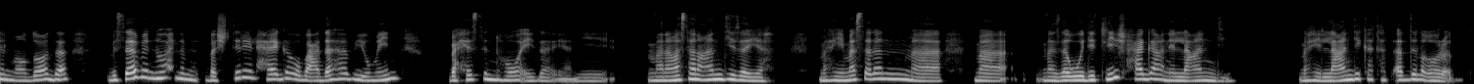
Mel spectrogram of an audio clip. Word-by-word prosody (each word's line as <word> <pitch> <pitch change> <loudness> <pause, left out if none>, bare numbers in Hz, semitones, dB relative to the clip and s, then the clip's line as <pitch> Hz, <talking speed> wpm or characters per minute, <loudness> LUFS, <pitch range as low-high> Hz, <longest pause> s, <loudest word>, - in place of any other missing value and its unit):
الموضوع 205 0 0
ده 225 +2 +1 0.4
بسبب 260 - +3
إن 280 -4 +2
هو 285 - +5
إحنا 245 -9 0
باشتري 280 - -3
الحاجة 245 -2 -1
وبعدها 200 +3 0
بيومين 220 +3 0 0.5
باحس 220 +5 -2
إن 225 -3 +4
هو 195 0 -1
إيه 170 -2 -5
ده؟! 170 -1 -6
يعني 155 - -9 0.3
ما 180 0 0
أنا 185 - +1
مثلًا 210 +5 +4
عندي 230 +1 +4
زيها، 170 -5 0 0.5
ما 180 +1 -1
هي 185 -1 +1
مثلًا 235 +6 +1
ما 195 -11 +1 0.3
ما 170 +2 -2 0.3
ما 180 -4 -2
زودت 195 +3 +3
ليش 300 +6 +3
حاجة 240 0 +1
عن 210 -6 0
اللي 175 -1 +1
عندي، 170 -2 -2 0.7
ما 175 +1 -2
هي 185 - 0
اللي 170 0 0
عندي 215 +8 +4
كانت 220 -3 -7
هتأدي 205 +2 0
الغرض. 175 -3 -1
200 Hz, 165 wpm, -24 LUFS, 180-235 Hz, 0.7 s, هو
